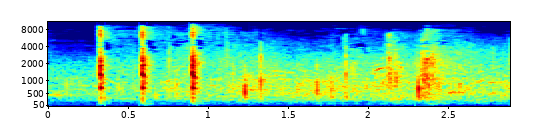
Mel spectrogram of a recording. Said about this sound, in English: Here, he thumped vigorously on the pavement with his stick before going up to the door.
